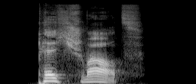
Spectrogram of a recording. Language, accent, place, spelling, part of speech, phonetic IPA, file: German, Germany, Berlin, pechschwarz, adjective, [ˈpɛçˈʃvaʁt͡s], De-pechschwarz.ogg
- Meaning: pitch-black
